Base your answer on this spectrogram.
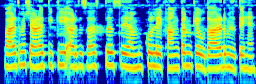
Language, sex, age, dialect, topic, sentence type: Hindi, female, 18-24, Marwari Dhudhari, banking, statement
